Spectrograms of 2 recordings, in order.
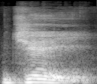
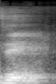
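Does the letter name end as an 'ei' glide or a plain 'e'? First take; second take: ei glide; plain e. First: It ends in an 'e' vowel gliding into 'i'. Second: It ends in a plain 'e' vowel without glide. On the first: The speaker calls it right. "তবে এর সঠিক উচ্চারণটা হচ্ছে কি? জেই।" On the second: The speaker calls it wrong. "এর পরের বর্ণটাকে আমরা বলি জে"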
